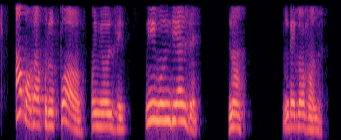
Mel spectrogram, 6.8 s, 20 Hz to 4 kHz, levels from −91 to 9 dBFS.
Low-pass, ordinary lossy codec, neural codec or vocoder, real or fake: 3.6 kHz; AAC, 16 kbps; codec, 44.1 kHz, 3.4 kbps, Pupu-Codec; fake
